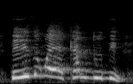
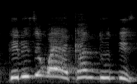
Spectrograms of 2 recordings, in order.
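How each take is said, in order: Both takes have the same delivery.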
